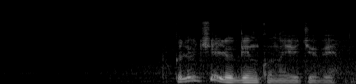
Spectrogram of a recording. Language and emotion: Russian, neutral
